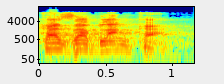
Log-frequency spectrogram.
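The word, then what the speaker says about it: Casablanca: nama negaranya Maroko ibukotanya tulisannya Caca blancha cara bacanya Kadzab langka Kaza artinya rumah Blanca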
